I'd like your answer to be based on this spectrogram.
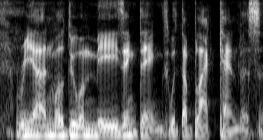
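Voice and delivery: low, sinister, evil-sounding voice. Reading out a quote from the president of Lucasfilm: Kathleen Kennedy impression. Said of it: "Why does she sound like that?".

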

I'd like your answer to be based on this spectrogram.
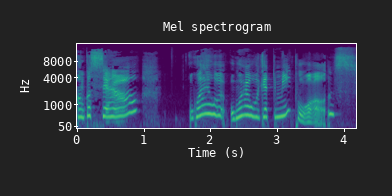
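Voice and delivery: put-on very high, tiny, childlike little girl voice. Retelling what the little girl says in a voice game: imitating a little girl. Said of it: "she'll be like".

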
